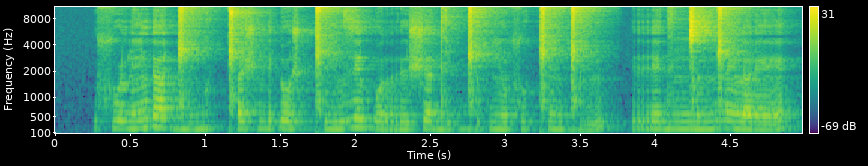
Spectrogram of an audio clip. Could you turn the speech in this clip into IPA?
sʷ ə˞ l ɾ ĩ l ɾ ɜ ɡ͡ǁ ĩ b ɨ ǁ ɜ ʃ ŋ e ɗ o ʃ ǁ i l z e l ɠ o r ɨ ʃ ɜ d i ɡ͡ǁ ɨ ɠ ĩ sʷ ɨ ǁ ĩ ɡ͡ǁ ɨ | r e d e ŋ͡ǀ ɨ ŋ͡ǁ ẽ l ɜ ɾ ẽ

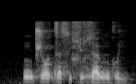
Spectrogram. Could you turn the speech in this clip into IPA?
n d͡ʒ ɔ d a s ʊ ɕ ʊ ɮ a ʊ̯ ŋ ɡ o j

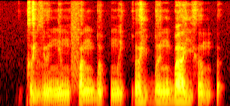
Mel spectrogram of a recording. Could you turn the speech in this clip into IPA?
k ə̰˧˨ j l ɨ˧˩ n i˨˩ m f a̰˧˨ ŋ ɓ ə˨˩ p̚ m i˨˩ t̚ ʔ ə˧ j ɓ ə˨˦ n ɓ a˧ j ʔ ə̰˧˨ m ʔ

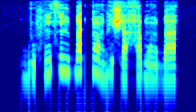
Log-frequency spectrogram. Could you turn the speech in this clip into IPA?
b u˨ f ĩ˨˦ s ĩ˦ ɡ͡b a˦ k͡p ɔ̃˦˨ b i˧ ʃ a˨ h a˨˦ b ɔ̃˧ ɡ͡b a˧

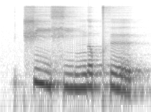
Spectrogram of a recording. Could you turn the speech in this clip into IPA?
t͡ʃ i x i ŋ ə pʰ ʏ

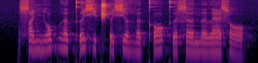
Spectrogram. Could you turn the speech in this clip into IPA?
ɬ ɑ ɲ ɔ bʱ ɜ kʼ ə ɕ ɪ t͡ʃʼ ə ɕ ə ɦ ɜ kʼ ɔ kʼ ə ɬ ɜ n ɜ l æ ɬ ɔ

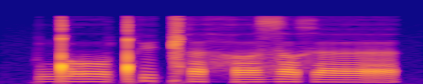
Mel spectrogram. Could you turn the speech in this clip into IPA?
ŋ͡ǃ oː ǃʰ y ǁʰ ɜ h ʌ z ʌ x ɜː

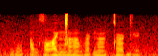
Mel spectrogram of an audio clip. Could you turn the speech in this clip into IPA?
β u ʔ œ̃ d zˤ ɪː ŋ͡ǀ ɐ̃ː β œ ɡ œ̃ t œ ɡ ɪ

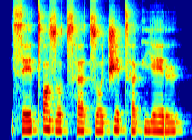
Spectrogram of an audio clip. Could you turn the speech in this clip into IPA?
s e tʼ ɔ z o t͡sʰ ɜ t͡s o t͡ʃ e tʰ ɜ k j e ɾ ʉ

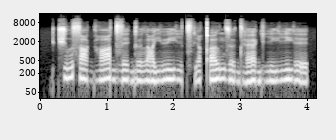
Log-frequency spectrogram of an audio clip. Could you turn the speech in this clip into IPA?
t͡ʃ ɯ s ɑ ɡʱ ɑ d͡z e ɡ ø l ɑ j y j i t͡sʼ i qʼ ɯ n z ø dʱ æ ɡʱ i j i j e

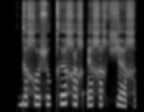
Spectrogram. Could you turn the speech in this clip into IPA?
ɡ ə χ o ɬ o kʰ ə χ ə˞ χ ʔ ɛ χ ə χ ç ɜ χ

